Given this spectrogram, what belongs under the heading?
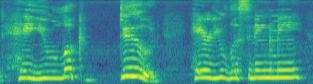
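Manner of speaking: high, urgent call to a stranger. Acted. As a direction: shout a warning up the slope. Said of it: "Wesley screamed".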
